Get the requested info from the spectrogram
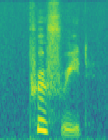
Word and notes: proofread: American English; [ˈpɹuːf.ɹiːd]

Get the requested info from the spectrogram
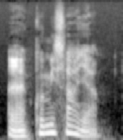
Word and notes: commissariat: France; [kɔ.mi.sa.ʁja]

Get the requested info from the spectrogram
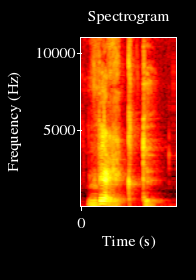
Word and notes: werkte: /ˈʋɛrk.tə/

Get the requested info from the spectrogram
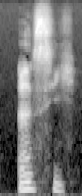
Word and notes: ainsi: [ɛ̃.si]; France

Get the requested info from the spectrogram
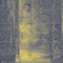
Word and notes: pigeon: [pi.ʒɔ̃]

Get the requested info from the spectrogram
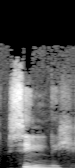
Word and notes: powerful: American English; [ˈpa.ʊə.fʊl]

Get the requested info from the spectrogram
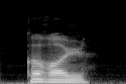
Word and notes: corolle: France; [kɔ.ʁɔl]

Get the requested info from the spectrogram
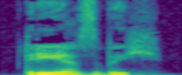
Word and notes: sober: American English

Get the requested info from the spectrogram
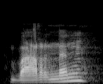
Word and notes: warnen: /ˈvaʁnən/; /ˈvaːnən/; /ˈvaːnn̩/

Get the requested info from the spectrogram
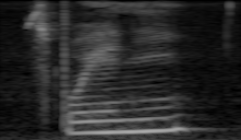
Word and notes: link: American English; /lɪŋk/

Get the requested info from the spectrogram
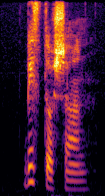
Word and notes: definitiv: /ˌdefiniˈtiːf/

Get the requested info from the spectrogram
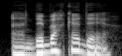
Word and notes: débarcadère: France; [de.baʁ.ka.dɛʁ]

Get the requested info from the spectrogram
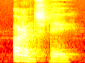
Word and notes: arrenslee: /ˈɑrə(n)ˌsleː/

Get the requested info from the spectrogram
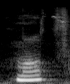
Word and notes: force: American English; GenAm; IPA: /ˈfɔɹs/; IPA: foəɹs/

